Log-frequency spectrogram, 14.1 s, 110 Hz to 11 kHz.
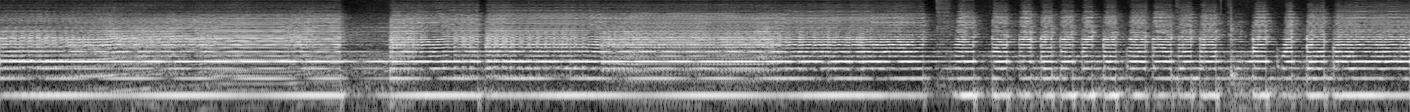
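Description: Behringer 2600 analog synthesizer sounding a steady, buzzy held tone rich in overtones. VCO-1 is pushed too high in the mix, so the tone turns clangorous, "almost like a ring mod all its own". About two-thirds of the way in it breaks into a rapid fluttering stutter.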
